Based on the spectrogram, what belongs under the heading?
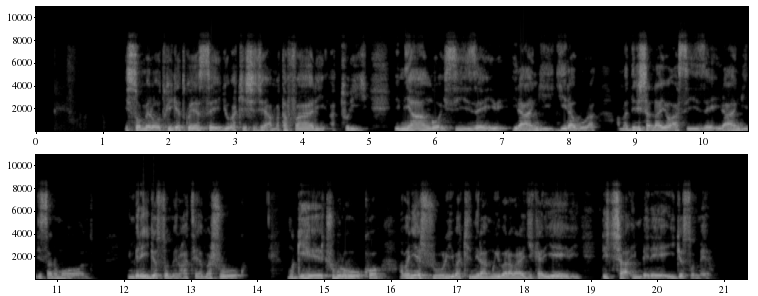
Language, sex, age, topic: Rundi, male, 36-49, education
